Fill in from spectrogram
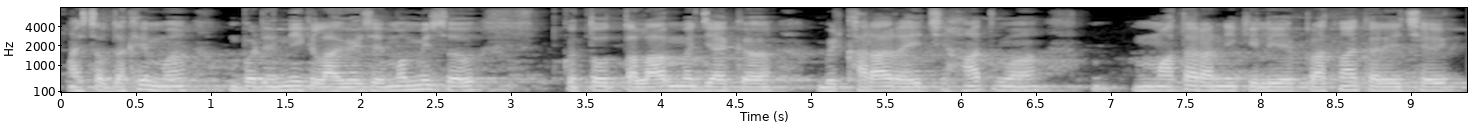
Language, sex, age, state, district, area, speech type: Maithili, male, 18-30, Bihar, Supaul, rural, spontaneous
